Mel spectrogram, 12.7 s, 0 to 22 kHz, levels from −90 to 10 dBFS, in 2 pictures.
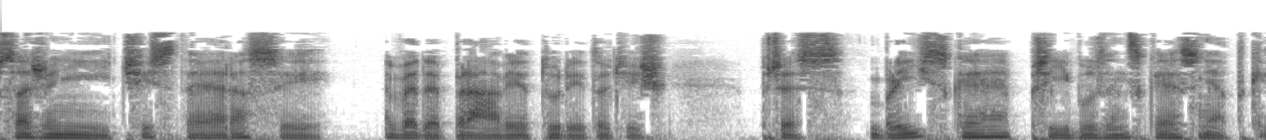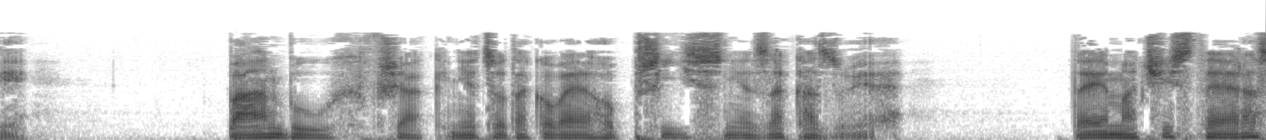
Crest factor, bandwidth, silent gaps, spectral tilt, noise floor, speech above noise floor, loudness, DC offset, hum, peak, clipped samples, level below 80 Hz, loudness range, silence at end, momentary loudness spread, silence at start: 18 dB; 8.8 kHz; none; -3 dB/octave; -66 dBFS; 48 dB; -17 LUFS; under 0.1%; none; 0 dBFS; under 0.1%; -30 dBFS; 3 LU; 0 s; 10 LU; 0 s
